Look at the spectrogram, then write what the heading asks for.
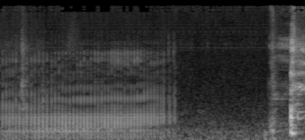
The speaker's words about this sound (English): Did that spike? Yeah, the fart spiked on the mic. It's a very steady spike. Oh, that looks like a fart.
